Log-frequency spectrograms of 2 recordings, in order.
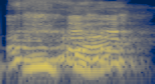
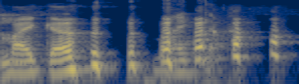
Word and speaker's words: Micah: Mika. No, he'd pronounce it Micah. That's God, how it's spelled. That's it, literally his name. Like the mineral.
